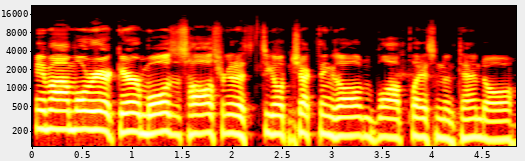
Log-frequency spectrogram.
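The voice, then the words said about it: Thick Iron Range Minnesota accent. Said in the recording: “It's just terrible, thick Iron Range accent.”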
